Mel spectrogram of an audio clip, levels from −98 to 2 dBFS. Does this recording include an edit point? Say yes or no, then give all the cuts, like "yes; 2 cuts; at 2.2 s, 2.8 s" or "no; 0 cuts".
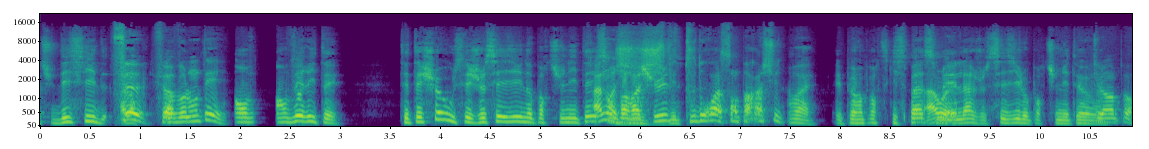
no; 0 cuts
